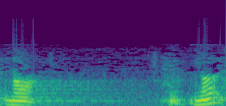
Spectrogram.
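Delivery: نا said as a plain na sound; name the letter نا, short and open. Shown as a demonstration. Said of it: "صدقني". (نطق نا بوضوح)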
